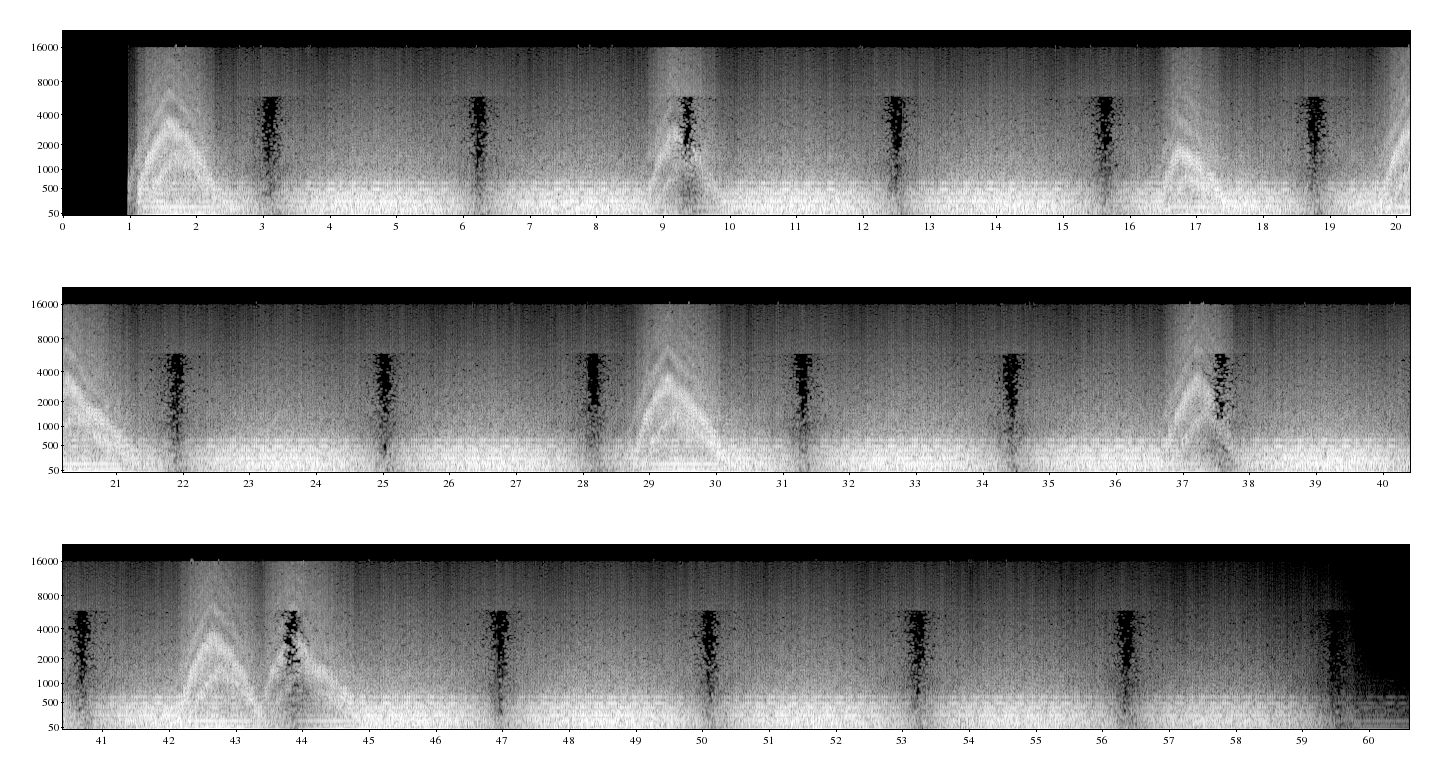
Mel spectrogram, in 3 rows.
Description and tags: Machinery AH
Part of a Synthetic Machinery Audio Pack that i've created.
amSynth and a load of various Ladspa, LV2 filters used. Enjoy!
Machine, Machinery, Mechanical, Sci-fi, Synthetic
